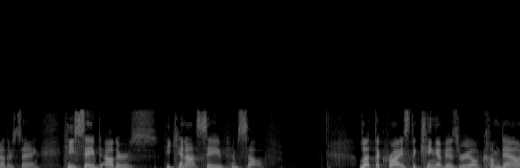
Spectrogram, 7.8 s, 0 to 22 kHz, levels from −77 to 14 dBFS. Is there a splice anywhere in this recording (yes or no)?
no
